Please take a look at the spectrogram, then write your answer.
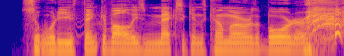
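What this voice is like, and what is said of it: Deep voice, thick country accent. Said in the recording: “deep voice, deeper than mine, and a thick country accent ... but louder than that”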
